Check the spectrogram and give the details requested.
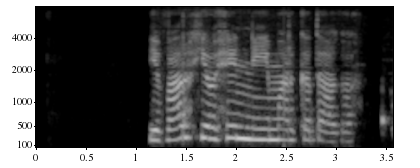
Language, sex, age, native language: Icelandic, female, 30-39, Russian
